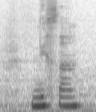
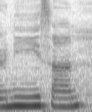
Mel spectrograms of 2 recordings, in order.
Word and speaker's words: Nissan: Shall I tell you what else the Americans say funny? Nissan. Yeah, you Americans. Yeah. Nissan. They go Nissan. To be fair on the Americans, Hilarious. it's a Japanese name, Mm.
